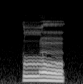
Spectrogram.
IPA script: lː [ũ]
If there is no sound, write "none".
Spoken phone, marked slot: ũ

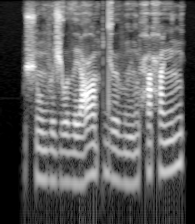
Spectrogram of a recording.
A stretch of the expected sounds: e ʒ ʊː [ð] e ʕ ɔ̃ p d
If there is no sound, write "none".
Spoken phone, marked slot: ð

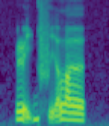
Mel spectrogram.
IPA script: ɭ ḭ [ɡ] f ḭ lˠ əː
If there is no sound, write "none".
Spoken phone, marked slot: ɡ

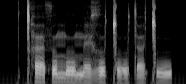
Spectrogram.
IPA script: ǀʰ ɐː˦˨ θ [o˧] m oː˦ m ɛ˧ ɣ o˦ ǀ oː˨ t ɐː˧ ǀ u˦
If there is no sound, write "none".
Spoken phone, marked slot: o˦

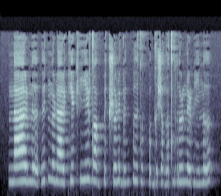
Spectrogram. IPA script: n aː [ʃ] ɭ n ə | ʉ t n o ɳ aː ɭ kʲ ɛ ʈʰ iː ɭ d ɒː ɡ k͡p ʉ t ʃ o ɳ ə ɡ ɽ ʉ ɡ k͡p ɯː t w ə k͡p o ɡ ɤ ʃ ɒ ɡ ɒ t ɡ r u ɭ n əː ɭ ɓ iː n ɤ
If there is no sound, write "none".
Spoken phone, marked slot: none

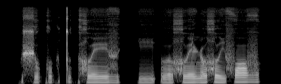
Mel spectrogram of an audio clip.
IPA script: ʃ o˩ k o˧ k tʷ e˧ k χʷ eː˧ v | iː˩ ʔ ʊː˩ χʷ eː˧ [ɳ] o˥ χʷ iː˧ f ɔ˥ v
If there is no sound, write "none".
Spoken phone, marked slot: ɳ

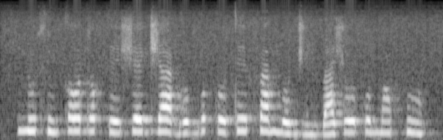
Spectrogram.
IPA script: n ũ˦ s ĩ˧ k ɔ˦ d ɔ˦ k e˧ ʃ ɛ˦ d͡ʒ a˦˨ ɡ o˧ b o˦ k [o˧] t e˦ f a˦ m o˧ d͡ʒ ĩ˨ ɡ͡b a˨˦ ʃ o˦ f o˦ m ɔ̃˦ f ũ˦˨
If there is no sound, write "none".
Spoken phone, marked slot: o˧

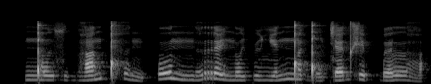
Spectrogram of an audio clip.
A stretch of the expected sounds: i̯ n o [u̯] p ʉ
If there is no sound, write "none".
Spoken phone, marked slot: i̯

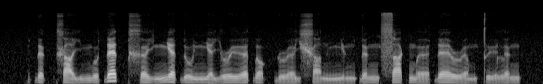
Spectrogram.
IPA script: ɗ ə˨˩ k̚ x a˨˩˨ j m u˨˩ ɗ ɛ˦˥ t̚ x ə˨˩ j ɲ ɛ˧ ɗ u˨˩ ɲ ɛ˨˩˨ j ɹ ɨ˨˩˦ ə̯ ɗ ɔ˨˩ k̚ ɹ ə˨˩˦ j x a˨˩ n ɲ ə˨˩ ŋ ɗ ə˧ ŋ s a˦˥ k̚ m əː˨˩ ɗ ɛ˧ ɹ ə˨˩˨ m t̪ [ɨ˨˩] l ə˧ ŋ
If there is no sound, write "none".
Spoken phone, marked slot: ɨ˨˩˨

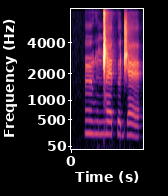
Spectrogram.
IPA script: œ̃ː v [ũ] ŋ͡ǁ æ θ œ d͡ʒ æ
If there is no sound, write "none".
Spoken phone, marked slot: ũ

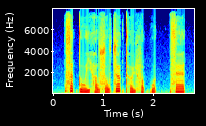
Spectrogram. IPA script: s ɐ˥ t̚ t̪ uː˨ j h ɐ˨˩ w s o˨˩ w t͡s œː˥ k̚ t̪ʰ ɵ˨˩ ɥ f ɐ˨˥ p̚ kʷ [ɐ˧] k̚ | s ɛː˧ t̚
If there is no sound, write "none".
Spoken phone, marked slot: ɐ˨˥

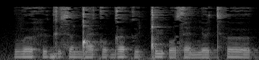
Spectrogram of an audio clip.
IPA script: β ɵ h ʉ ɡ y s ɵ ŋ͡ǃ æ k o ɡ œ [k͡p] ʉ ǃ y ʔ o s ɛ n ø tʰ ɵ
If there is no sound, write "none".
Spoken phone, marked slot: k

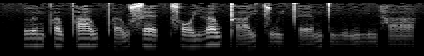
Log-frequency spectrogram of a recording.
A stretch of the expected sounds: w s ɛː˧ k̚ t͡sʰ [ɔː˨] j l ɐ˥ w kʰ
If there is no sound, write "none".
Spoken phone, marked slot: ɔː˧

